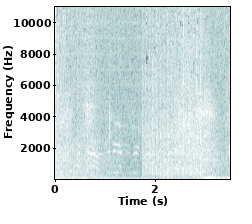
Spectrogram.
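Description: Rapid automatic gunfire rattles in the Battlefield 3 video game, a dense, fairly distant burst of shots running steadily through the whole stretch with faint scattered effects.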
